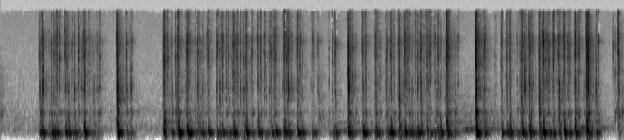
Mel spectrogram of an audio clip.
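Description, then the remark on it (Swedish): Rapid, continuous typing on a computer keyboard, dense clicking keystrokes with a few brief pauses, no voices present. “Ja, och förut, nu har jag inte det tangentbordet. Jo, det har jag visst. Jag ska hämta det.”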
